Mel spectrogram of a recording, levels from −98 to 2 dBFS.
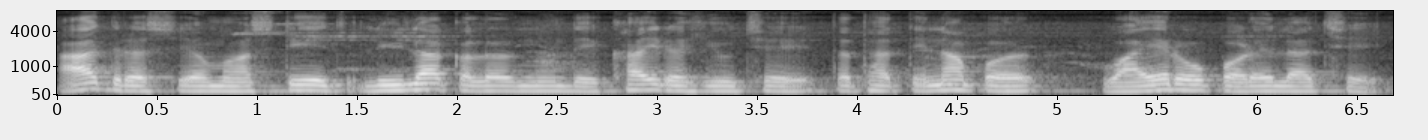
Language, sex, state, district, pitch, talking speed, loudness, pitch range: Gujarati, male, Gujarat, Valsad, 130 Hz, 135 wpm, -18 LUFS, 125-140 Hz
